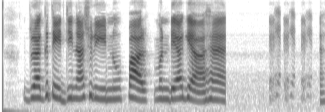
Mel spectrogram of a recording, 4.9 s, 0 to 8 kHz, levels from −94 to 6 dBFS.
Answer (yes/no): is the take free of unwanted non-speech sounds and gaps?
no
